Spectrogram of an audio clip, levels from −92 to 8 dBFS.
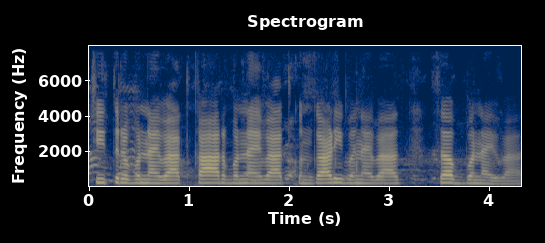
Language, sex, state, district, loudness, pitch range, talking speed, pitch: Halbi, female, Chhattisgarh, Bastar, -27 LUFS, 195-210 Hz, 110 wpm, 195 Hz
